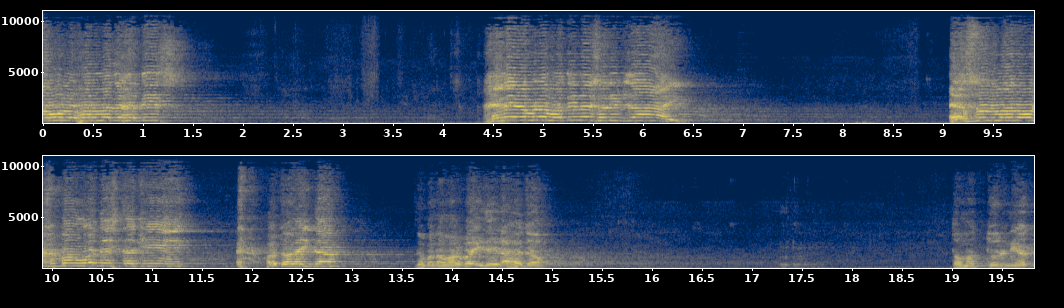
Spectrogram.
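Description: An elderly man preaches with animation into a microphone, in bursts, through loudspeakers in an echoing space.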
